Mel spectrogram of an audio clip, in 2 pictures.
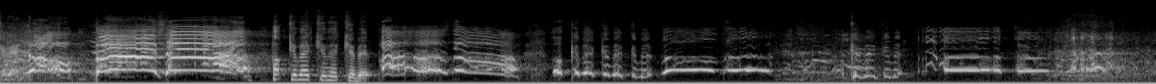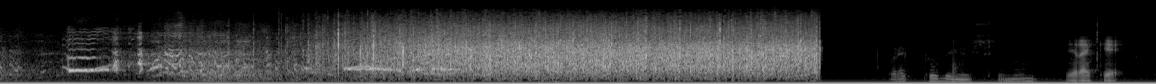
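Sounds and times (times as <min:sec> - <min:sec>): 
laughter: 0:00.0 - 0:02.4, 0:03.8 - 0:19.3
speech: 0:02.9 - 0:04.6, 0:05.6 - 0:11.3
audience applause: 0:13.3 - 0:19.8.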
